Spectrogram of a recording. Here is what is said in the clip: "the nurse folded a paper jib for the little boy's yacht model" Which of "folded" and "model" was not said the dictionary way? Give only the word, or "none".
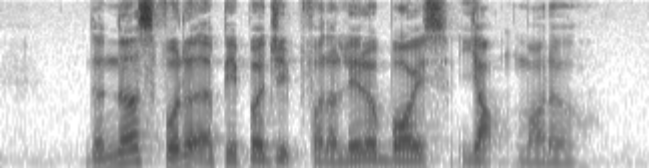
folded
